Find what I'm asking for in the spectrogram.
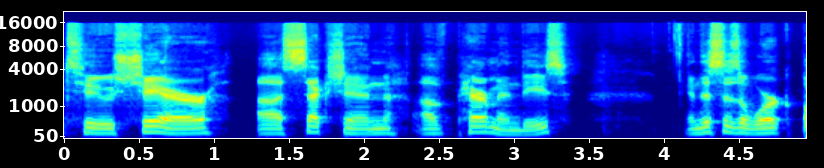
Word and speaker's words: Parmenides: Parmenides, and that's the correct way to say it, the way you said it last night.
